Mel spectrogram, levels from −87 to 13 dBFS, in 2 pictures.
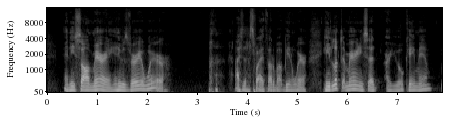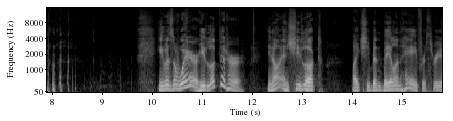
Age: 60-79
